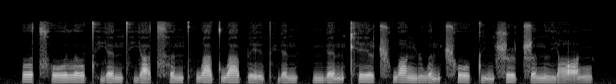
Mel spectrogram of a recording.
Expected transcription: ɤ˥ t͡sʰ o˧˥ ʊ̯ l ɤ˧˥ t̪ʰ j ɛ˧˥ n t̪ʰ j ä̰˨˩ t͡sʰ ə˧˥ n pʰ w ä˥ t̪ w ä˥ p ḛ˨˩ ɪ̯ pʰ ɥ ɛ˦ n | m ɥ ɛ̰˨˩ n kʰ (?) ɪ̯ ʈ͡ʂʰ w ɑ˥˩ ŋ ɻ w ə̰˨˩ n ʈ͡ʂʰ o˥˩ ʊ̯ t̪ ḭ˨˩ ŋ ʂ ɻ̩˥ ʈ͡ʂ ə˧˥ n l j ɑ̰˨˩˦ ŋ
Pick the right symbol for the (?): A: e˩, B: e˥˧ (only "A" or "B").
B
